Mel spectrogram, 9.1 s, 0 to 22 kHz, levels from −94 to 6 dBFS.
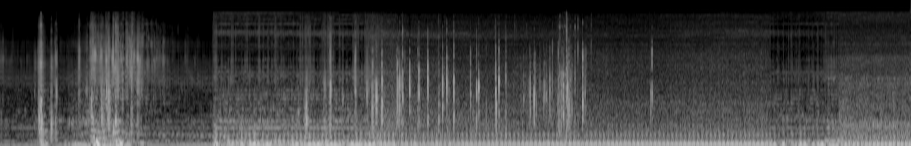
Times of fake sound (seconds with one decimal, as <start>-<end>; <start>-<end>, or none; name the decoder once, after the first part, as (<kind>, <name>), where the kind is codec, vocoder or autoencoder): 0.0-3.8 (vocoder, BigVGAN v2); 7.7-8.4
